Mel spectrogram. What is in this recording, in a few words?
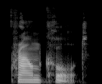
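"crown court", British English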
